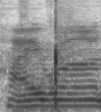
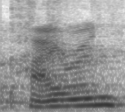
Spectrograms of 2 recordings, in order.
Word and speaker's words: Chiron: Aries, we're going to be talking about the minor planet Chiron or Chiron, however you want to pronounce it. Either or is fine.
